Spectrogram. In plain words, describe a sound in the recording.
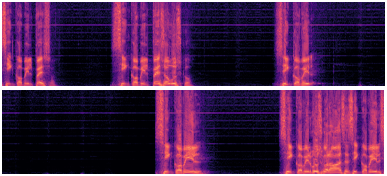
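A man speaks loudly and rapidly through a microphone in short bursts.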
